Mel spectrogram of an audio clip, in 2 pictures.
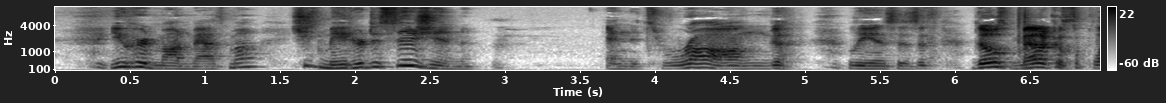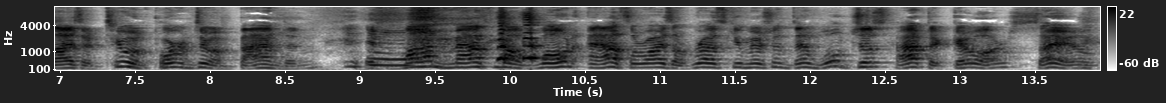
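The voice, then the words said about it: Character voice with southern accent. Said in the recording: “Is that what Mark Hamill sounds like in your brain? ... No, that was Leia. ... she kind of does have a southern accent.”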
